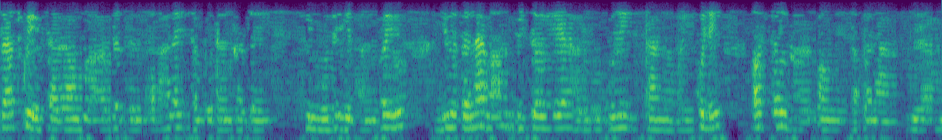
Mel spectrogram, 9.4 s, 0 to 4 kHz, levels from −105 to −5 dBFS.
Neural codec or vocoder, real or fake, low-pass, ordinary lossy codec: none; real; 3.6 kHz; Opus, 16 kbps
